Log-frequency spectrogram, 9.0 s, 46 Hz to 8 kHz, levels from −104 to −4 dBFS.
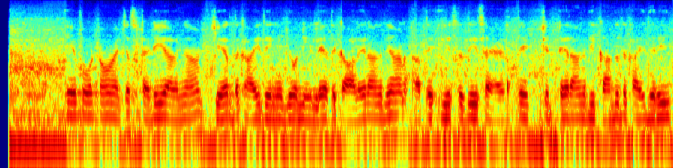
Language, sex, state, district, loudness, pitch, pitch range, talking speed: Punjabi, male, Punjab, Fazilka, -13 LUFS, 110 Hz, 105-110 Hz, 185 wpm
